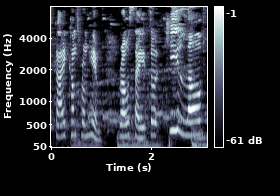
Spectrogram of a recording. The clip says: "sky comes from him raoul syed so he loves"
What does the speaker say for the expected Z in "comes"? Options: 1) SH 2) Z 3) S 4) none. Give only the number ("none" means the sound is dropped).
3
